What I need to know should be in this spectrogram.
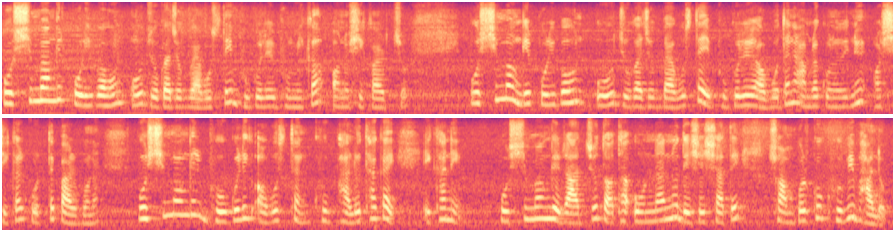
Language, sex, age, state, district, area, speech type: Bengali, female, 30-45, West Bengal, Purulia, urban, spontaneous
